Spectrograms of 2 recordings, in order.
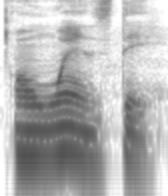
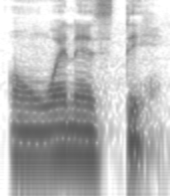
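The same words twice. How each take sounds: The two takes are said the same way.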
